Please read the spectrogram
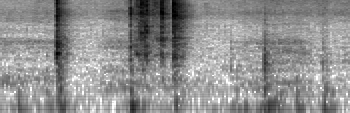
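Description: Sharp plastic clicks and taps from a Stamparatus stamp-positioning tool as its clear plate is handled and opened: a single click, then a quick cluster of clicks about a second in, and a lighter tap near the end.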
